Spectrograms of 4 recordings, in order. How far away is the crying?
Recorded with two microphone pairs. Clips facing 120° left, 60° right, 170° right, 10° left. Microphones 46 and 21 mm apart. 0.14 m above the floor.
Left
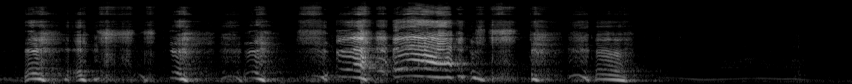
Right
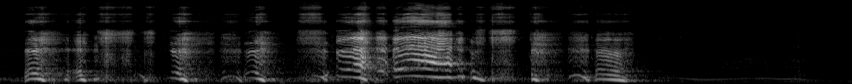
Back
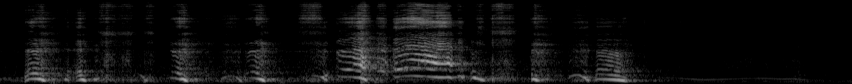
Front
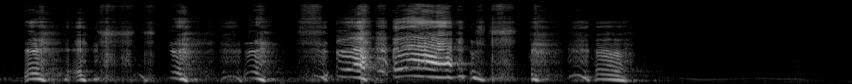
About 0.5 m.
